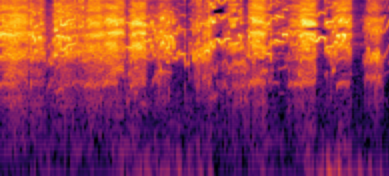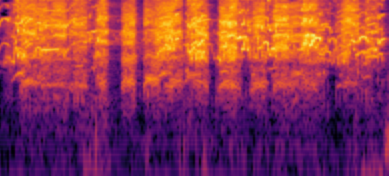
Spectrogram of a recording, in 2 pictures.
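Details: Native Australian rainbow lorikeets crowding a balcony feeder filled with wet nectar mix; a dense wall of high squealing and scratchy chatter, nearly unbroken, with faint thumps.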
